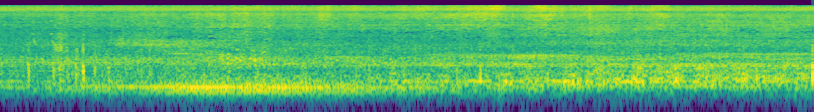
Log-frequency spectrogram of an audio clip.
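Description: A steady low motor hum over a faint hiss, swelling slightly about two seconds in and easing off again.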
